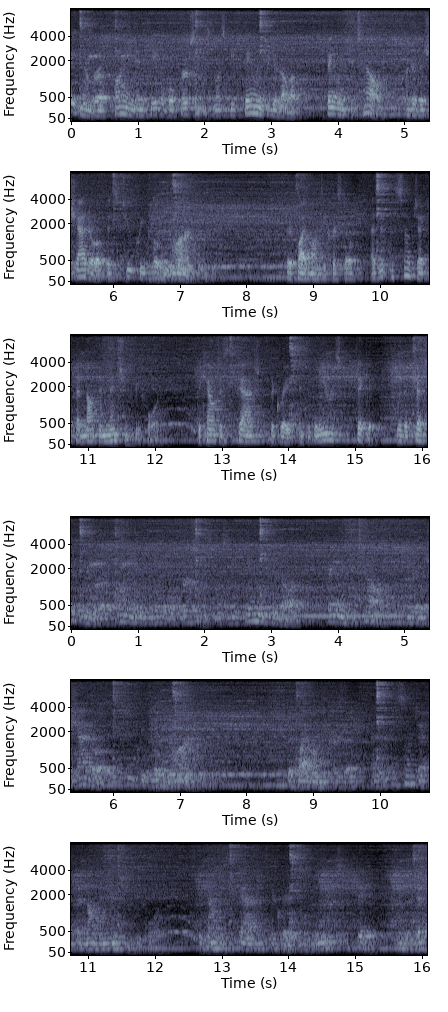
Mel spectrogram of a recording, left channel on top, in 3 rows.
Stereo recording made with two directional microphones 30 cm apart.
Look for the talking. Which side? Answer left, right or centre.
left.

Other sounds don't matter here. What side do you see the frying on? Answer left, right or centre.
centre.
